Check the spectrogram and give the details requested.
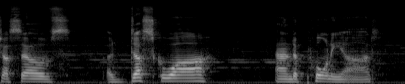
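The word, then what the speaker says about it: Pawniard: We got to catch ourselves a Duskwar and a Pawnyard. Which sounds kind of like Ponyta, but it's definitely not.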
